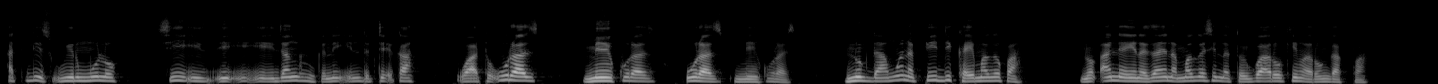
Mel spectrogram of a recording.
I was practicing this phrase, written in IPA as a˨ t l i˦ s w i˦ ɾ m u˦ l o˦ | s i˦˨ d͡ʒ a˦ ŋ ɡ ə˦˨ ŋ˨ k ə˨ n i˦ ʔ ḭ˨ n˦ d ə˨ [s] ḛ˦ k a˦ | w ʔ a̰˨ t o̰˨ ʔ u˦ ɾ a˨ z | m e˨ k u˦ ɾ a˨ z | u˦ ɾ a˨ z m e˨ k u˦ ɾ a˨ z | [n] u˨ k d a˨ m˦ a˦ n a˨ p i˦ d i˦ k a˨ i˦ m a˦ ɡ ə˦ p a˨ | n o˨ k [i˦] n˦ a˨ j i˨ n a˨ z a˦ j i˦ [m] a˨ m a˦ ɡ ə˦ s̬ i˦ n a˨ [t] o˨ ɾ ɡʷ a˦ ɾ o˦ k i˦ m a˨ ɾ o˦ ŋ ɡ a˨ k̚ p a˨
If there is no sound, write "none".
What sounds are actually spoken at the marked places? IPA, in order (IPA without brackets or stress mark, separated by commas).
t, n, a˦, n, t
